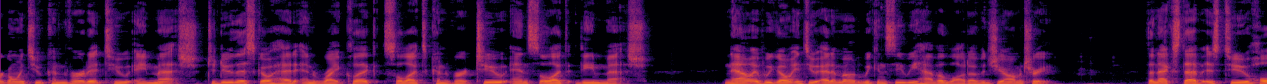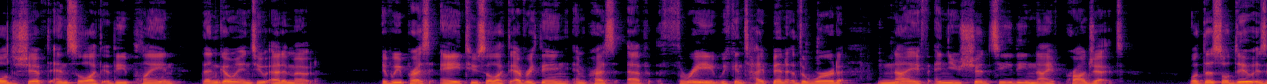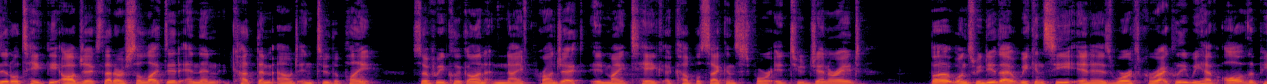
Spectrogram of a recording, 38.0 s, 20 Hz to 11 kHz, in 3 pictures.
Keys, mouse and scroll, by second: 0.5-3.7 right drag, 7.4 scroll up 4, 7.9 Tab, 8.2 scroll up 4, 8.6 click, 9.1 click, 9.7 click, 10.1-10.5 scroll down 10, 10.7 Tab, 11.0 scroll up 3, 13.0 shift+click, 15.2 Tab, 16.8 a, 19.4 F3.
